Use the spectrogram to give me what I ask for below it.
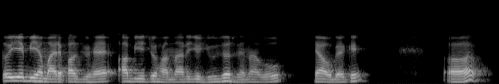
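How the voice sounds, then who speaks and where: A man's voice: medium pitch, moderate pace. A man with a slightly sore throat teaching a programming lecture, walking students through code step by step and repeating key points. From Pakistan. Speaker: programming instructor. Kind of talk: screen-recorded coding lecture. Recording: tinny phone-like recording.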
